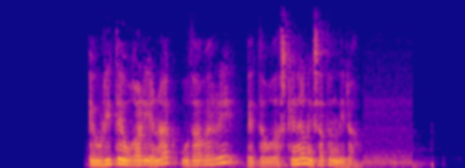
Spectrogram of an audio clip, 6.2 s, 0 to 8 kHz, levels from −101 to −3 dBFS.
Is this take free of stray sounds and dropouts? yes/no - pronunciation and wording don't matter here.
yes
